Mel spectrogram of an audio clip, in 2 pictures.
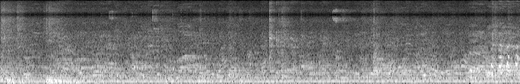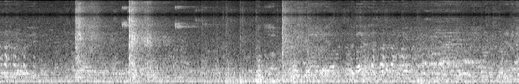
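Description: Skate wheels roll and scrape on a hard floor in a large echoing hall.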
